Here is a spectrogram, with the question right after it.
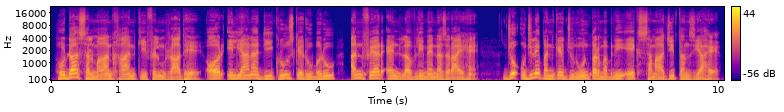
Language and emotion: Urdu, neutral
